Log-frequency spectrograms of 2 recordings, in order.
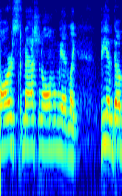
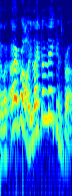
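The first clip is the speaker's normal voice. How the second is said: casual, high, put-on Hawaiian accent; 7 semitones higher than usual. Asked if it was Irish, speaker shows it was a put-on Hawaiian accent. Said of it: "No, the Hawaiian accent".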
